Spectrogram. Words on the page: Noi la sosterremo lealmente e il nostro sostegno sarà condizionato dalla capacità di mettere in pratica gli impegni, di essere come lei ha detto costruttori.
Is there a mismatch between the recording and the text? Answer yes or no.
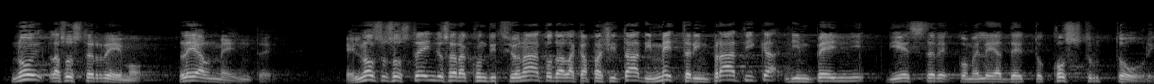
no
